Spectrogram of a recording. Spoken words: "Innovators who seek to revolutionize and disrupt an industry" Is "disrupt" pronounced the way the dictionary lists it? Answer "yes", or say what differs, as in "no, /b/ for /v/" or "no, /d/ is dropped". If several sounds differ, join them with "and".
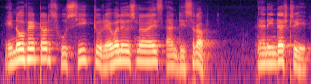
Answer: no, /t/ is dropped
